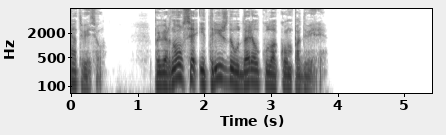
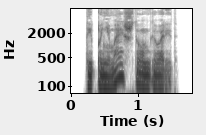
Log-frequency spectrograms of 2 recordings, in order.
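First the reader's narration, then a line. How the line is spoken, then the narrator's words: Barely audible whisper. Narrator (Russian): едва слышно шепнула Хел из-за моей спины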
